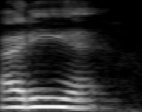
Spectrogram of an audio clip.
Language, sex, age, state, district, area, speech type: Tamil, female, 60+, Tamil Nadu, Nagapattinam, urban, read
